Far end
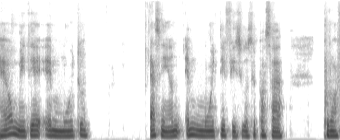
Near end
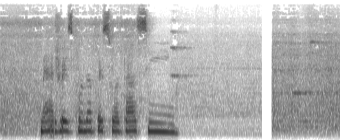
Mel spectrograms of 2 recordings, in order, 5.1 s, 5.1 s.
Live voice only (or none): Mas às vezes quando a pessoa tá assim,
